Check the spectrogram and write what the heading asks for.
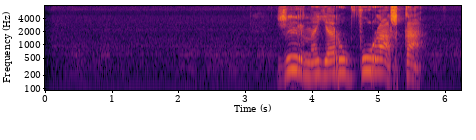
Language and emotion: Russian, angry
